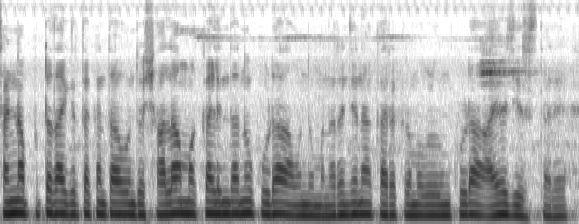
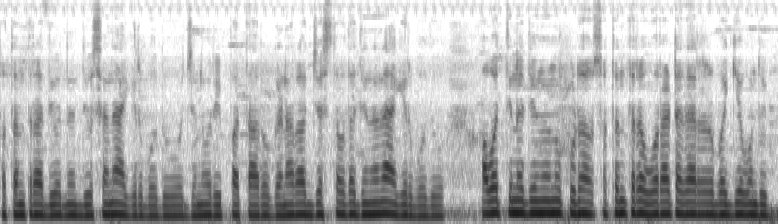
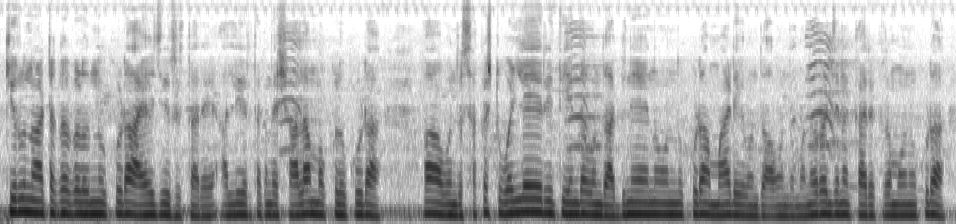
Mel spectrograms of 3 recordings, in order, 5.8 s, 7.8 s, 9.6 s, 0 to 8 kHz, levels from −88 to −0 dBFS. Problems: background conversations at intervals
